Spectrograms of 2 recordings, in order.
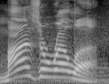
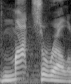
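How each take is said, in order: First: The middle consonant is a plain z sound. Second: The middle consonant is a ts sound. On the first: "Theo's going with mozzarella" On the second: "the American way... is mozzarella with a T in there"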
